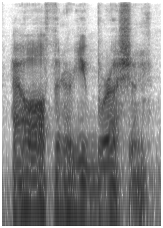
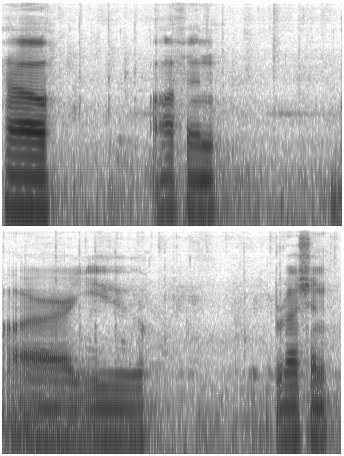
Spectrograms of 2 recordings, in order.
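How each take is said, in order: First: Quicker, brighter take on the bear line. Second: Slow, soft gentle bear dentist. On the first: Shown as a demonstration. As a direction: say it back as the bear would. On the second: Acted. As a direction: ask it slowly like a gentle bear. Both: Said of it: "That's the bear voice".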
